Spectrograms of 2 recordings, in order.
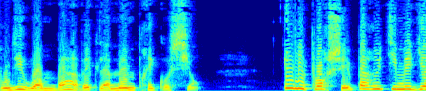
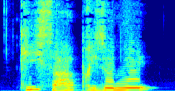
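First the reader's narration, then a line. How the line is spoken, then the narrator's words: Impetuous exclamation. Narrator (French): s'écria Gert avec impétuosité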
